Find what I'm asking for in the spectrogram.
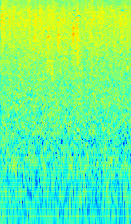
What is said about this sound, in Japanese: これ雨雨の音これ大丈夫そうこれ雨の音に妨害されて音入ってないんじゃない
